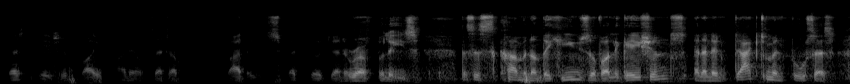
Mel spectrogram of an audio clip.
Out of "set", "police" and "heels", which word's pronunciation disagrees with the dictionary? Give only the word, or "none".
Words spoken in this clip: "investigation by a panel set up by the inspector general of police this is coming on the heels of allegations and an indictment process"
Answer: heels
